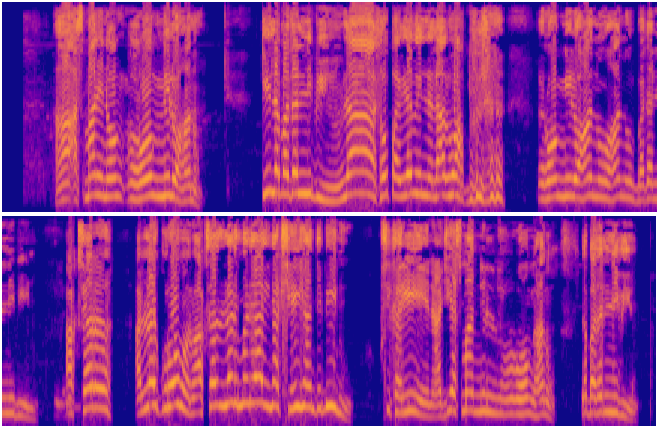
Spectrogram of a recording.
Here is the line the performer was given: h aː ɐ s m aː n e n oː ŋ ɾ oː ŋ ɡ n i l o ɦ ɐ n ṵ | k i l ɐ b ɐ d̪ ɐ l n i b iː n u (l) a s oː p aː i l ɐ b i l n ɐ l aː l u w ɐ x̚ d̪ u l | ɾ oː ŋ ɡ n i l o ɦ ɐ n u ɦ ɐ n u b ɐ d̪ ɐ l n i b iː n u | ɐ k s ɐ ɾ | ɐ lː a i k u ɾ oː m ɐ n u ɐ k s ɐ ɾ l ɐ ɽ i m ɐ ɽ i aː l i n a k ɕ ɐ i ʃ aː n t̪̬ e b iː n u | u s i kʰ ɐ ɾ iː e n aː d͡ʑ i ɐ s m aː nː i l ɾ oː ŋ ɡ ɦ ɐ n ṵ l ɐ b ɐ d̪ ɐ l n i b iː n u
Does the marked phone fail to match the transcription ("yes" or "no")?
no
